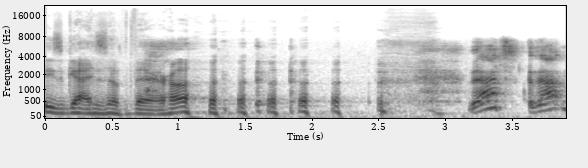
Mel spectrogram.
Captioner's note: chuckles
